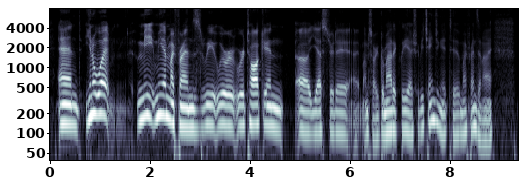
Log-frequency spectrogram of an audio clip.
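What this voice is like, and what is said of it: Hoarse, strained voice. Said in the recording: “my voice is fucked, you guys. Like, there is too much yelling.”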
